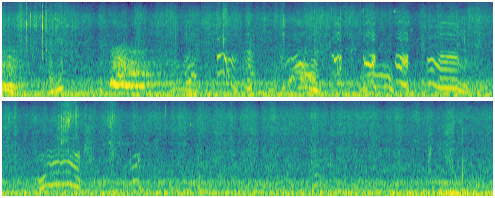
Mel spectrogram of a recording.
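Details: Litter of four-week-old German Shorthaired Pointer puppies on their first time outside, several pups giving high, wavering squeals and whines that overlap in quick succession, some sharply rising and falling, over a low outdoor rumble.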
